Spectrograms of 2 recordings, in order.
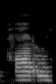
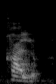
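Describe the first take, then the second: First: Said in the usual way. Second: "calo" with a light l where the rolled rr should be; child's mispronunciation. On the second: Shown as a demonstration. Therapist showing parents a child's dyslalia, "calo" with l for rr. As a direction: say "calo" as a toddler who cannot roll the r. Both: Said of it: "el que cambia una letra por otra".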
